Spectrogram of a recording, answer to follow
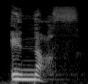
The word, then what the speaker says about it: enough: Now, this word enough, it's written E-N-O-U-G-H. The pronunciation is enough.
